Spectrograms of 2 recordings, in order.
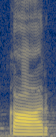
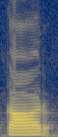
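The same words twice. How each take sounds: No difference in how they are said.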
